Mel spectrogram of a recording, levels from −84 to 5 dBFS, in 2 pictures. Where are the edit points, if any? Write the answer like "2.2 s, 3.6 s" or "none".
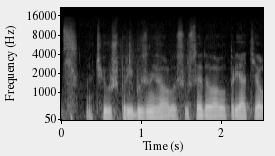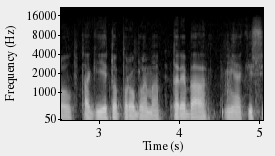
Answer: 2.7 s, 3.8 s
